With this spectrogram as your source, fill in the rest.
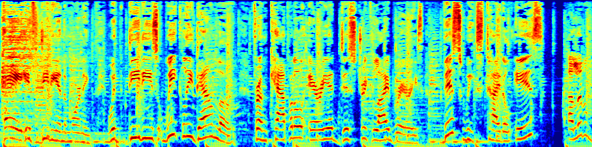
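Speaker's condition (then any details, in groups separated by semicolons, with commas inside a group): No condition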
